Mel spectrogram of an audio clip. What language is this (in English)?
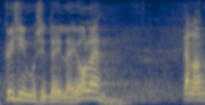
Estonian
